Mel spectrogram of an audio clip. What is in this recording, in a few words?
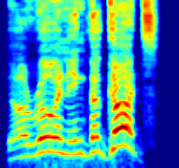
chatter negative; sorlag; respawn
